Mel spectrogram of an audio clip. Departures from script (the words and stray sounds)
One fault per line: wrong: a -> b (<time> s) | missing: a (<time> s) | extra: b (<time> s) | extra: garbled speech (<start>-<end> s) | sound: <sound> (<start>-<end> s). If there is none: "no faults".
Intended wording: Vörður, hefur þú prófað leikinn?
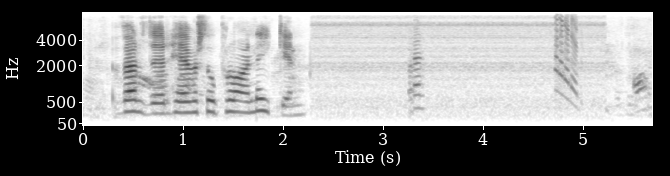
sound: laugh (3.3-3.4 s)
sound: chirp (4.7-5.0 s)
